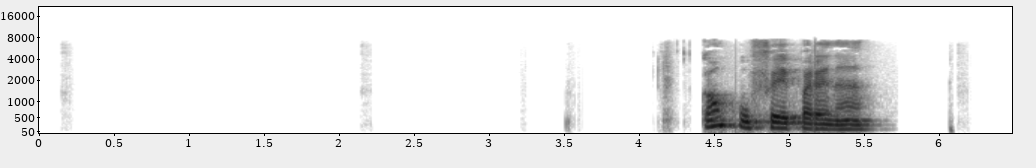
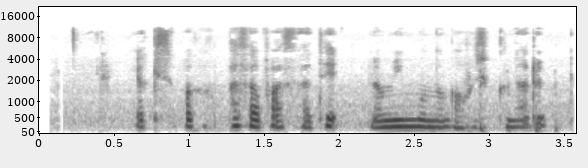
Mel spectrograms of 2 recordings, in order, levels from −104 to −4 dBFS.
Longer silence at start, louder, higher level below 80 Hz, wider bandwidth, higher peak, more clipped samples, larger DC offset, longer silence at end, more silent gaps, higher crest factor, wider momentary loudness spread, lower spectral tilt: first, 4.45 s vs 0.4 s; first, -18 LUFS vs -38 LUFS; first, -62 dBFS vs -78 dBFS; second, 7.8 kHz vs 11.5 kHz; first, -2 dBFS vs -18 dBFS; neither; neither; first, 0.95 s vs 0.2 s; neither; about the same, 22 dB vs 22 dB; second, 9 LU vs 12 LU; about the same, -6.5 dB/octave vs -5.5 dB/octave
